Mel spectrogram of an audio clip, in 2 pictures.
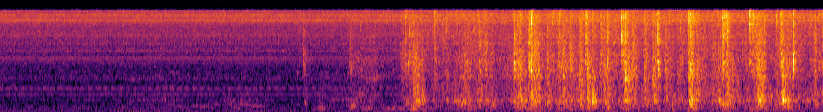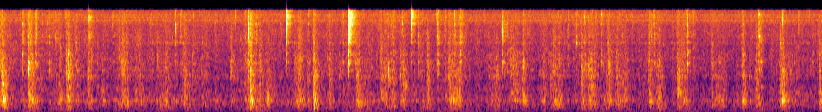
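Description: A washing machine drum turns with a low steady hum.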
